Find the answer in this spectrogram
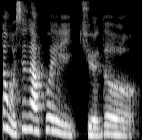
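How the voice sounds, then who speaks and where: A woman's voice: medium pitch, expressive, slow pace. A woman co-hosting a podcast, chatting casually and reflectively, thinking aloud with lots of fillers. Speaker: podcast co-host. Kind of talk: casual chat. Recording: roomy home recording.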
